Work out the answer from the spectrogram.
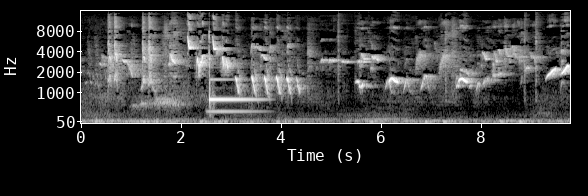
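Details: White-rumped shama, a tireless singer, in 'forest voice' song that switches voices; harsh chips give way to a rapid descending series of slurred notes and then varied rising whistles, with a steady pure tone briefly behind.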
